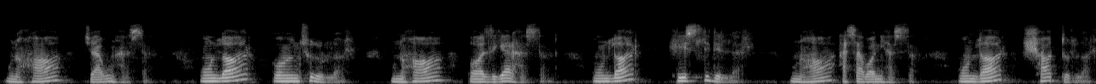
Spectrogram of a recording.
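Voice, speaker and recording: A man teaching a language lesson, explaining patiently and repeating each example sentence with many pauses. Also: medium pitch. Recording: dull lo-fi recording.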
